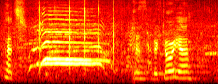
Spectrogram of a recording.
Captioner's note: crowd cheers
